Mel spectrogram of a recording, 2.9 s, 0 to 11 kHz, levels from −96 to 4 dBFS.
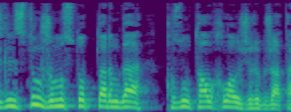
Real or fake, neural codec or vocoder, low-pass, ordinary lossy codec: real; none; 9.9 kHz; MP3, 48 kbps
